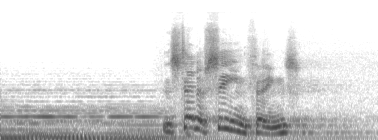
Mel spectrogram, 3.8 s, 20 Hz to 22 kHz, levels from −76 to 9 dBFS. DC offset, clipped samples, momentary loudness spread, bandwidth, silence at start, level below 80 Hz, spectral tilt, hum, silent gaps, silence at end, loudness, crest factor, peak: under 0.1%; under 0.1%; 18 LU; 16.5 kHz; 0 s; -30 dBFS; -5 dB/octave; none; none; 0 s; -22 LUFS; 14 dB; -8 dBFS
